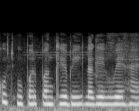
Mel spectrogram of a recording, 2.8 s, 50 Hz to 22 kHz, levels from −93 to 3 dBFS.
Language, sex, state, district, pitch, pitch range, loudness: Hindi, female, Bihar, Kaimur, 230 Hz, 225-235 Hz, -14 LUFS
